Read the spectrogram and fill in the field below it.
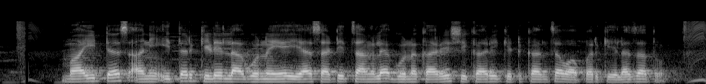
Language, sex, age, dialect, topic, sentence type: Marathi, male, 18-24, Standard Marathi, agriculture, statement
